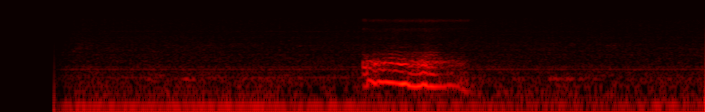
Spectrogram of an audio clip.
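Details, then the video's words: A sleeping Boston Terrier snoring very loudly. A single nasal snore of about one second, harmonic and slightly whining, sliding downward in pitch, stands out against a steady low hum. "Boston Terrier Snoring"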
